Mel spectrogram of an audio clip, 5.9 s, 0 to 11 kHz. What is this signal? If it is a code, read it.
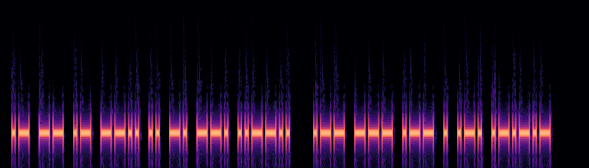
Morse code, heard as a keyed tone, about 36 wpm, 700 Hz. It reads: AMAZING? WOWER.
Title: Pangram Challenge v2 - 35wpm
